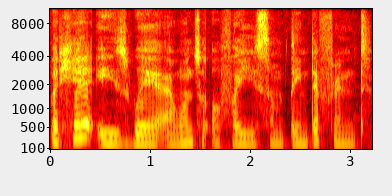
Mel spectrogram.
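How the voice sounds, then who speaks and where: A soft-spoken, calm voice at a fairly slow pace, with music in the background. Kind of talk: reflective mental health narration.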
